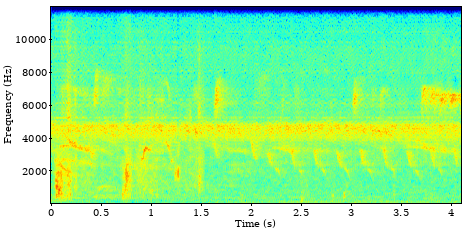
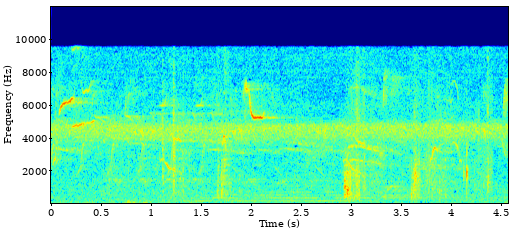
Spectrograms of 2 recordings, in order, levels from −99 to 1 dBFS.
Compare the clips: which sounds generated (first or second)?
first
